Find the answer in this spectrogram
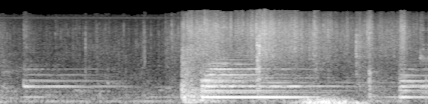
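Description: Stage gong struck for the three gong strokes that announce the start of a play: a soft ringing stroke just after the start, a louder one with a deep thud about two seconds in, and the third at the very end. A rain sound effect hisses along with the second stroke.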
